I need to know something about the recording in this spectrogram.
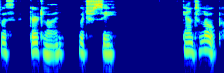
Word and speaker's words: gantlope: Gantlope or gauntlope, commonly pronounced gantlet.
